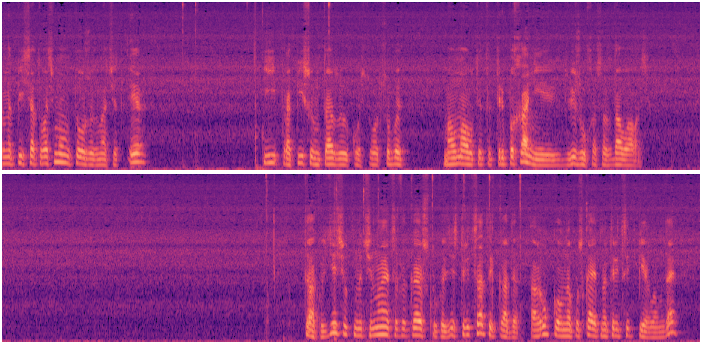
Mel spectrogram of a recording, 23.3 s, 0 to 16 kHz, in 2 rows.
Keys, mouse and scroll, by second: 2.1 r, 4.2 i, 5.6-16.1 drag, 17.3 middle click, 18.8 click, 19.7 click.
